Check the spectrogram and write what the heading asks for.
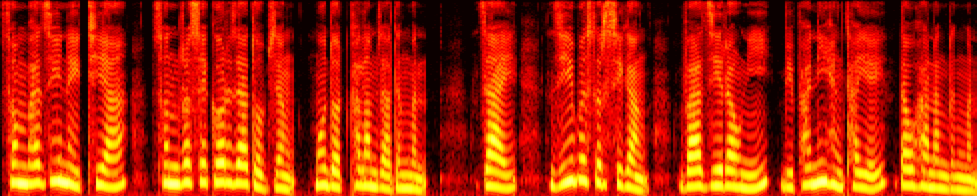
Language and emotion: Bodo, neutral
